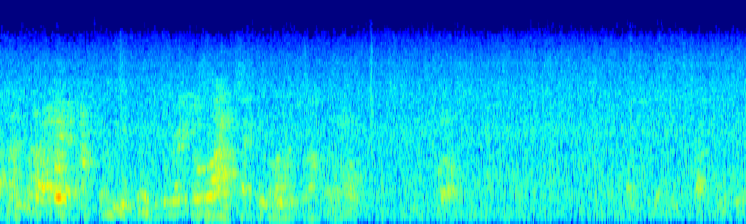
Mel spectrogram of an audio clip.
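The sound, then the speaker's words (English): Heavy rain pours down, intensifying, at an outdoor pitch during a match between Tuffley and Stonehouse, a steady, dense hiss, with muffled voices talking over it during the first few seconds before the downpour carries on alone. “Golden opportunity goes wasting for Tuffley as the rain just intensifies again a little bit more.”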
